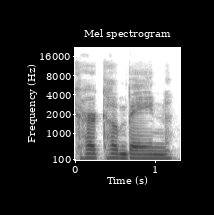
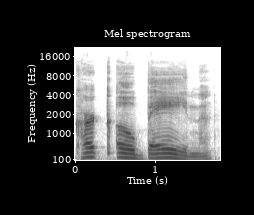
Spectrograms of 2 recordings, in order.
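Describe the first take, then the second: First: The name is said loosely, without careful articulation. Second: The name is said slowly with every sound articulated.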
